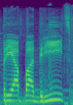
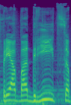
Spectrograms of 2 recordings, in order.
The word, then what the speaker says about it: приободрить: А вот глагол «бодрить», «бодрит», «бодрят» помогает запомнить ударение в «приободрить». «Бодрить» – «приободрить». Ну, а теперь приободритесь и приободренными приступайте к исполнению своих замыслов.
